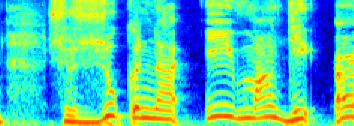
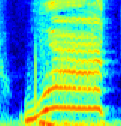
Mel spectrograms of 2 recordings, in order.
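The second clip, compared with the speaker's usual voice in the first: a sudden, much higher squeak of amazement; mock astonishment. Preacher to his viewers, feigning amazement at solved problems. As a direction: act stunned by the miracle.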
